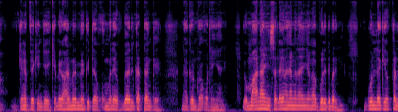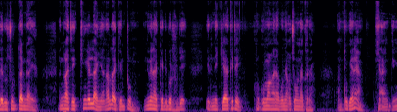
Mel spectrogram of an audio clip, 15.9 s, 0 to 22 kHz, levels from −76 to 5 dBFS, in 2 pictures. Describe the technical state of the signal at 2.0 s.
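At 2.0 s the signal is intact, with no fault audible at that moment.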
